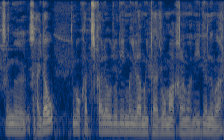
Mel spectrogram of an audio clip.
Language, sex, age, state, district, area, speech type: Bodo, male, 45-60, Assam, Kokrajhar, rural, spontaneous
